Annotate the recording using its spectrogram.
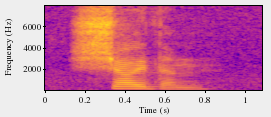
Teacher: show is stressed and them is unstressed so we say show them this is vowel and consonant linking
